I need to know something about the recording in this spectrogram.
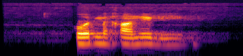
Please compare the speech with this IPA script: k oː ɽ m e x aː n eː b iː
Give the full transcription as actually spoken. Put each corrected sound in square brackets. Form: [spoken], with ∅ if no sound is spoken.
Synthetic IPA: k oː [ɾ] m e x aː n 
